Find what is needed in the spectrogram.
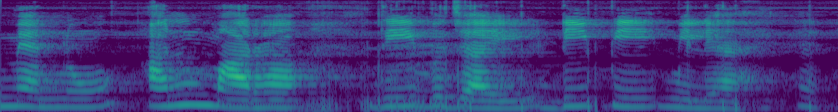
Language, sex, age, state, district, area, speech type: Punjabi, female, 30-45, Punjab, Mansa, urban, read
